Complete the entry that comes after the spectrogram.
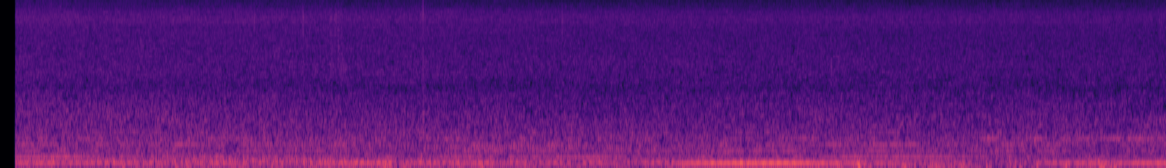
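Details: Steady low mechanical hum, like air conditioning or passing traffic, with constant broadband hiss and no animal voices.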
